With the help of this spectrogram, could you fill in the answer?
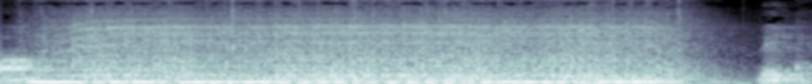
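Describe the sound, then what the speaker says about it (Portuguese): A Singer Fashion sewing machine stitching fabric while bobbin thread bunches under the cloth, a loud, steady, close motor whir with rapid needle clatter that cuts off near the end, followed by a short thump. "vamos colocar aqui, costurar para ver como é que tá"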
